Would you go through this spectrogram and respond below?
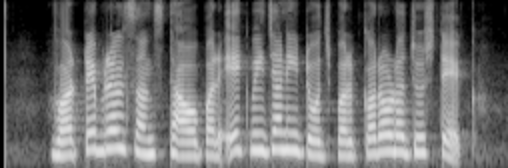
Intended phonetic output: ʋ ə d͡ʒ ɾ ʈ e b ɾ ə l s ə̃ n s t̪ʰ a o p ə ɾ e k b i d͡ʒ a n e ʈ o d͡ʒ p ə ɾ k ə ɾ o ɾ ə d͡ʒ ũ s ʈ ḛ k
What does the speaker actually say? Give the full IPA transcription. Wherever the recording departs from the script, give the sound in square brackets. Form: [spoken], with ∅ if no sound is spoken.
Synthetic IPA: ʋ ə [∅] ɾ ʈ e b ɾ ə l s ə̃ n s t̪ʰ a o p ə ɾ e k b i d͡ʒ a n [i] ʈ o d͡ʒ p ə ɾ k ə ɾ o [ɽ] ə d͡ʒ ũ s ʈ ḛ k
